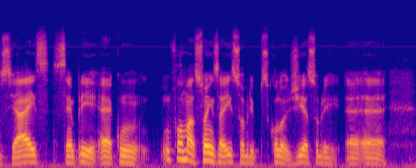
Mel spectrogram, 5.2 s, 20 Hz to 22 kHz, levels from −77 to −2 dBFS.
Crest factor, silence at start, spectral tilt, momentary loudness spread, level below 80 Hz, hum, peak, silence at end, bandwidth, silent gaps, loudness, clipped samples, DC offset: 18 dB; 0 s; -4.5 dB/octave; 11 LU; -46 dBFS; none; -4 dBFS; 0 s; 12.5 kHz; none; -21 LUFS; under 0.1%; under 0.1%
